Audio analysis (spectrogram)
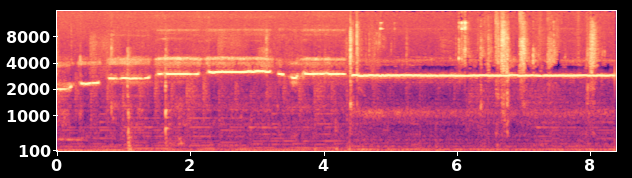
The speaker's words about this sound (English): she would just be doing this whistle that sounds kind of like the kind of whistle you'd hear in like a serial killer movie, you know, when there's somebody approaching that you didn't want to be approaching.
